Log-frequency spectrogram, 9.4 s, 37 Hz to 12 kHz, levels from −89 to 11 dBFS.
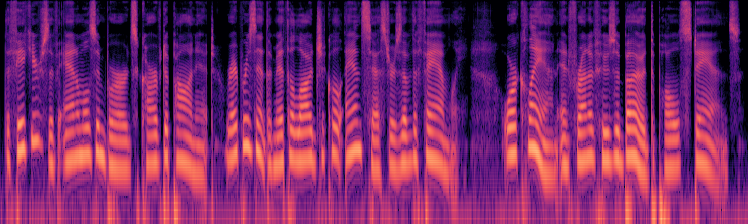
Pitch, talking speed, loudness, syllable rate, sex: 195 Hz, 165 wpm, -18 LUFS, 5.2 syllables/s, female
